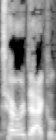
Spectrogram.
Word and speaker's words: pterodactyl: Why can't you hear a pterodactyl go to the bathroom? – I don't know. Why can't I hear a pterodactyl go to the bathroom? – Because the pee is silent.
